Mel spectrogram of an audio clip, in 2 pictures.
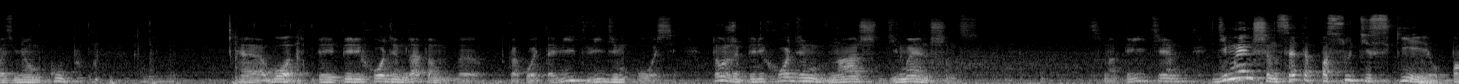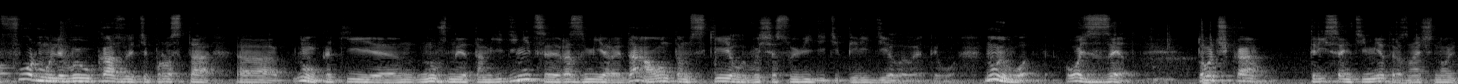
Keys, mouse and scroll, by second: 0.0 shift+a, 0.6-7.6 shift+middle drag, 7.6-29.1 drag.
